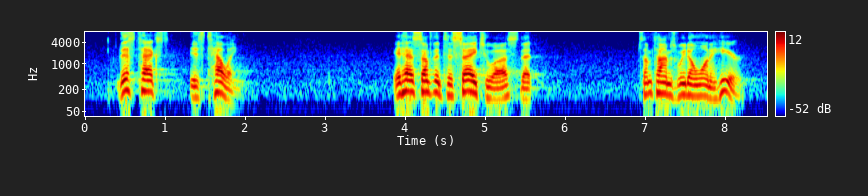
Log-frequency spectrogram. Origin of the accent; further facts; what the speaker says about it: Kansas City, Missouri, United States; I mean, I'm a Missouri boy. That's where I grew up. And so as a kid, you know, I was from the Kansas City area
